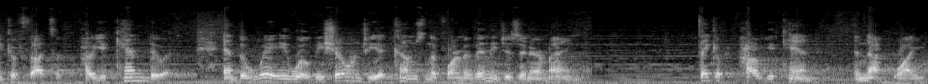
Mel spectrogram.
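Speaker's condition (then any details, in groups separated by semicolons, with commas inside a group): No condition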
